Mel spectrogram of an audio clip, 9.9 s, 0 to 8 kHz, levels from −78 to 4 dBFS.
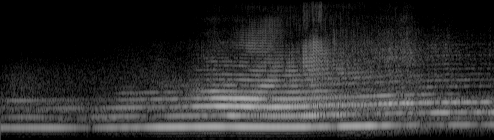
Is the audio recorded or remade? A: recorded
